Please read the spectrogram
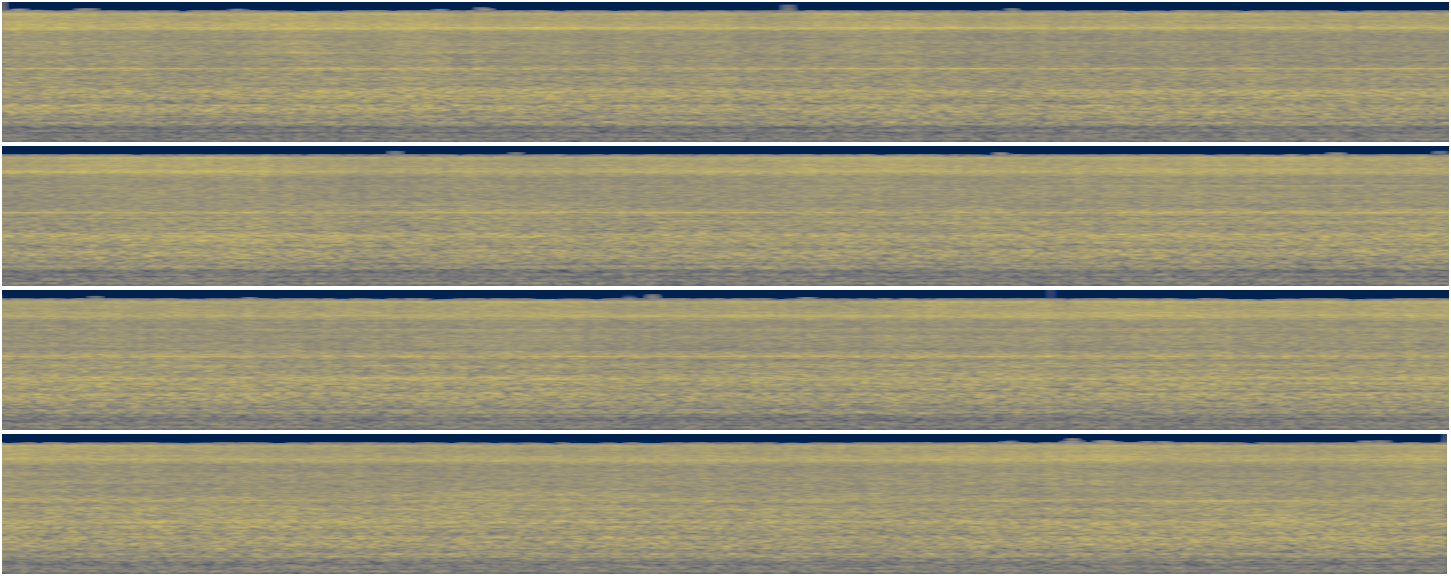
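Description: Jet engines running, a steady, unchanging rush with a faint high whine.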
